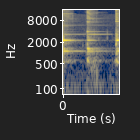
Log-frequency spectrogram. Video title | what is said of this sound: The American Woodshop - 2806 - American Folk Art, Weathervanes and Wall Art | Good tension on the blade.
